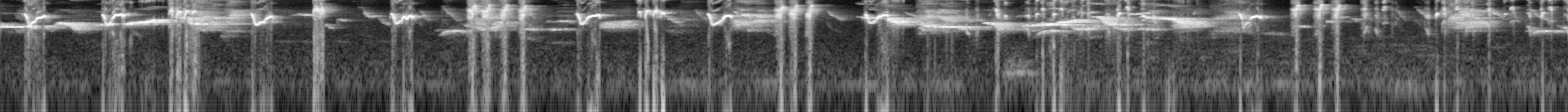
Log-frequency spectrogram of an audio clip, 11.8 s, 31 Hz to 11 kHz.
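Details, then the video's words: Morning lure song of a magpie-robin in ngeplong style, meant to make quiet magpie-robins start singing: a dense, loud stream of sweet whistles, rising and falling slurs, chattering buzzes and crisp ticking notes without pause. "2 Menit di Pagi Hari MENJUR untuk PIKAT Konin Lelet jadi NGOBRA, Menggunakan Suara KONIN Ngeplong"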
